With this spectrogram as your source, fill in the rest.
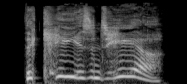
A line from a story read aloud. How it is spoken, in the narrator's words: Omri exclaimed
